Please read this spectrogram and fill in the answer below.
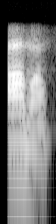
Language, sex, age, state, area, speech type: Sanskrit, male, 18-30, Madhya Pradesh, rural, conversation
